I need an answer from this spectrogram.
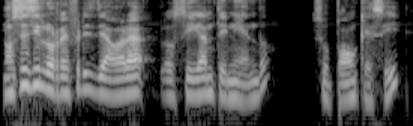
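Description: A man's voice: medium pitch, expressive, a little fast, darkish tone, no echo, studio quality. A young man, co-hosting a casual podcast and telling a long rambling story with many fillers. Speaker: podcast co-host.

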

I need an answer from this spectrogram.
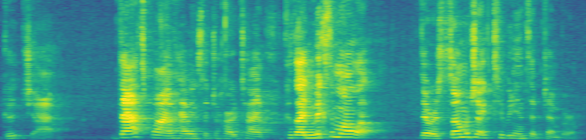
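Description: A woman's voice: medium pitch, animated, brisk, pushed and bright. A woman chatting as a podcast guest, playful and giggly, often breaking into laughter. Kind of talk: casual podcast chat. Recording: roomy echo.

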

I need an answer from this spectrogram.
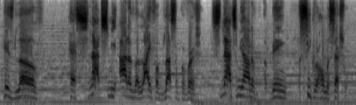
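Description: A man's voice: moderate pace, creaky, music in the background. Earnest young man giving a testimony. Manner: earnest, emotional, with sudden rises in pitch. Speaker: testimony speaker. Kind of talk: personal testimony interview.

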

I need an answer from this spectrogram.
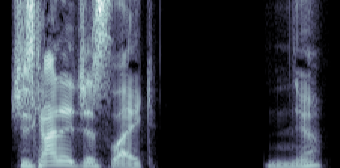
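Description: A man co-hosting a casual film review podcast, talking in an animated, sarcastic way and laughing often. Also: medium pitch, moderate pace, no echo, studio quality. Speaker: podcast co-host.

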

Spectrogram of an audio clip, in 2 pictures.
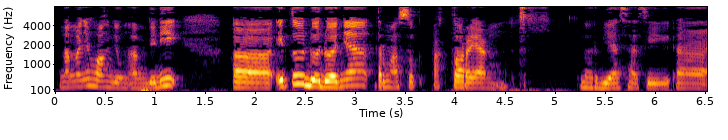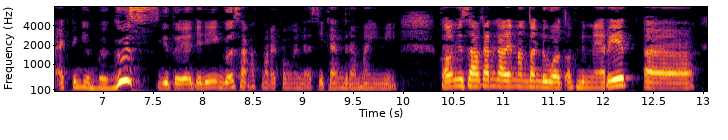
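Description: A young woman, hosting a vlog and chatting casually with viewers, telling a story in a slangy, animated way. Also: fairly low pitch, normal speed. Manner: chatty storytelling, slangy Jakarta-style, animated when excited. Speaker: vlog host.

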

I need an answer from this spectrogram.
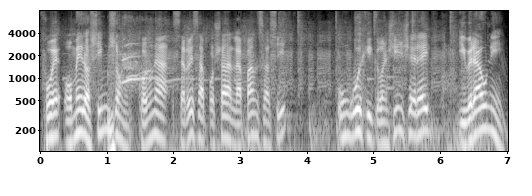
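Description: A man, co-hosting a radio show and teasing his friends with quick jokes. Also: fairly high pitch, music in the background. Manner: joking, teasing. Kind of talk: casual chat among friends.

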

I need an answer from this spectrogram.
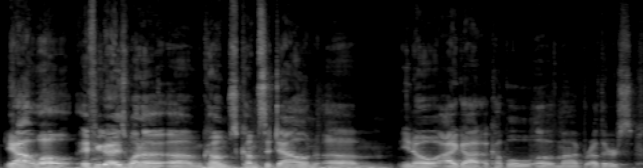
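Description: A man voicing an ancient, friendly talking mushroom with a gruff voice and a halting, rambling, folksy way of talking, in a fantasy tabletop game. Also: mid-range voice, natural voice. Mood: welcoming, earnest.

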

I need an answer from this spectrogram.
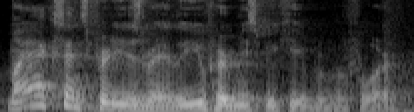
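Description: This middle-aged Canadian guest has a gravelly, mid-range voice and talks fast in a casual interview. His delivery is animated, peppered with stuttered restarts and ready laughter.

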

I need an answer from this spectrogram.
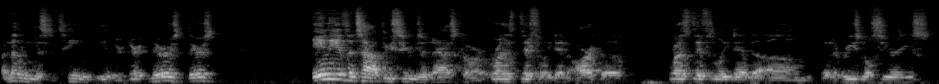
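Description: A man's voice: medium pitch, brisk, darkish tone. A man co-hosting a casual motorsport podcast, talking in a hesitant way with many fillers and restarts. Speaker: podcast co-host. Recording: roomy, distant mic.

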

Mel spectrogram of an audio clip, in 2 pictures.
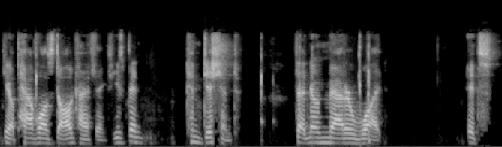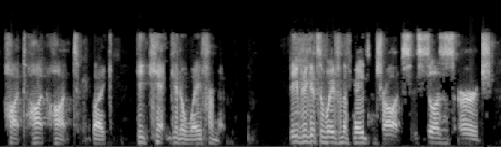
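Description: A man's voice: medium pitch, bright, forceful tone, poor audio. A man co-hosting a podcast over an online voice call, recapping the plot at length with lots of fillers. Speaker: podcast co-host. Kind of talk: casual book discussion chat.

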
